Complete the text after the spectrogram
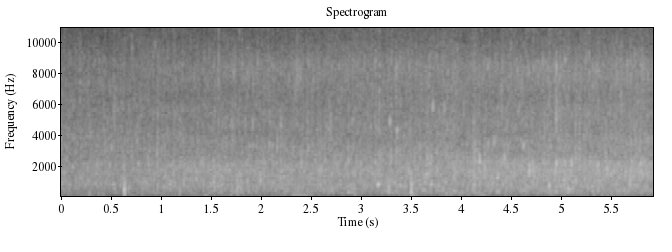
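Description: Water trickles and gurgles nearby.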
